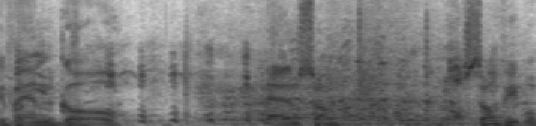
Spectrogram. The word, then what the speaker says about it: Van Gogh: Van Hock.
